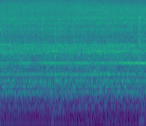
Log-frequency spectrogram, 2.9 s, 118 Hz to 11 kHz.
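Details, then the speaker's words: Brown & Sharpe 618 Micro Master after adding hydraulic oil and running 3–5 minutes: steady, even hum with faint constant whine, no surging or jerking; cause was air in the system, table runs smoothly. "that is working like it should. I fully expected that to do nothing to the hydraulic."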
